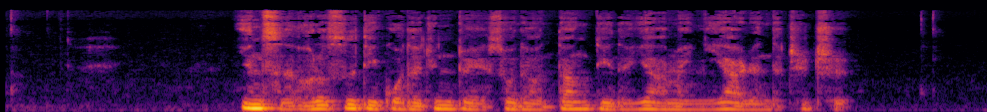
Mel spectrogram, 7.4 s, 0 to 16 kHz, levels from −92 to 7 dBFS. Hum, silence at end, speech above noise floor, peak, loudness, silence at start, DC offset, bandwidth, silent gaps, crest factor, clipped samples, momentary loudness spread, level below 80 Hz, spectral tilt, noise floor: none; 1.05 s; 40 dB; 0 dBFS; -21 LUFS; 1.8 s; under 0.1%; 11.5 kHz; none; 22 dB; under 0.1%; 16 LU; -48 dBFS; -5 dB/octave; -61 dBFS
